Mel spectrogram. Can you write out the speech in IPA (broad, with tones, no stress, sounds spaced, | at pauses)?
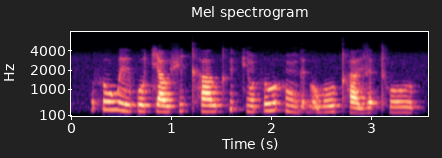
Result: θ o˦ w e˨ ɪ̯ p o˨ t͡ɕ a˨ ʊ̯ ʃ ḭ˦˨ kʰ a˦ ʊ̯ kʰ ĩ˦˨ t͡ɕ ũ˨ θ o˦ ʊ̯ h ũ˨ ɡ ɛ̰˦˨ ɡ ɔ̰˦˨ w o˦ ʊ̯ kʰ a˨ ɪ̯ z ɛ˦ ʔ tʰ o˦ ʊ̯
